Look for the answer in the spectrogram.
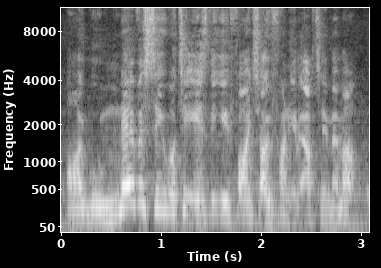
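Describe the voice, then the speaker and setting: An actor playing a jealous, sulky husband in a radio play, grudging and defensive. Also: male voice, fairly high pitch, wildly swooping pitch, quick pace, faint music behind.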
